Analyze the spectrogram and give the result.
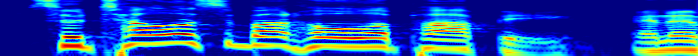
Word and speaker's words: Hola Papi: No, you know, it's a little bit of a gringo accent, but otherwise you're right on the money. Hola, Papi, it's an interesting column.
